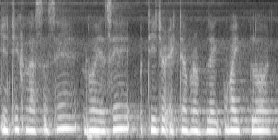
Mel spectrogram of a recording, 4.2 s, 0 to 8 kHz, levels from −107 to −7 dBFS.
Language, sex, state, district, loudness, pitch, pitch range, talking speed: Nagamese, female, Nagaland, Dimapur, -14 LUFS, 220 Hz, 210-230 Hz, 145 wpm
